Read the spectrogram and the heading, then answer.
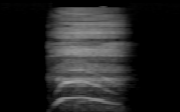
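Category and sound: human body sound, sharp gasp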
